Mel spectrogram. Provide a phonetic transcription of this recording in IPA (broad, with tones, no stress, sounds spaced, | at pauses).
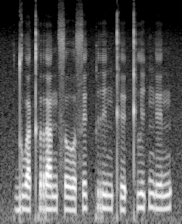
d u˩˦ a̯ kʰ r a˦˥ n s ɤː˨˩ s e˦˥ k̚ p r i˧ n kʰ e˨˩ ʔ kʰ l i˦˥ ʔ ŋ e˦˥ n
